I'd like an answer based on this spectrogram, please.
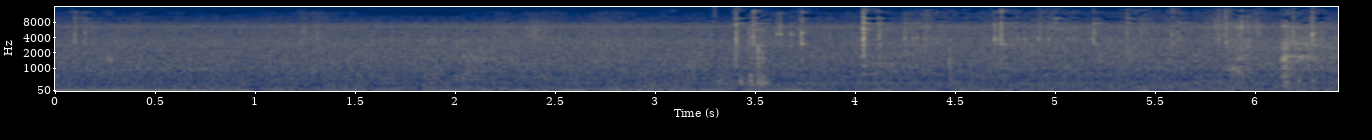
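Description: Outdoor background: a steady low rumble, faint distant voices, and a few light clinks and clicks from about three seconds in.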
